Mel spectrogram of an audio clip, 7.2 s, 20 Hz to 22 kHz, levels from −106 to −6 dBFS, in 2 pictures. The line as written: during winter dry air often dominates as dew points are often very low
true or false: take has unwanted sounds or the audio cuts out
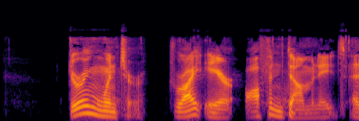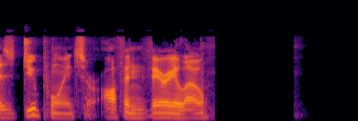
false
